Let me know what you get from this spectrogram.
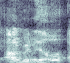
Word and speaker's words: Aguadilla: You said you're in Aguadilla? – No, say it right. Aguadilla. The L's are J's, but it's Isabella.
